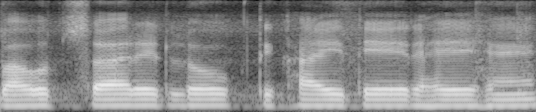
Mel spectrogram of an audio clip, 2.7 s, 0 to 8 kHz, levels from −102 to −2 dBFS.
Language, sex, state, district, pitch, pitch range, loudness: Hindi, male, Jharkhand, Deoghar, 120 Hz, 115-120 Hz, -17 LUFS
